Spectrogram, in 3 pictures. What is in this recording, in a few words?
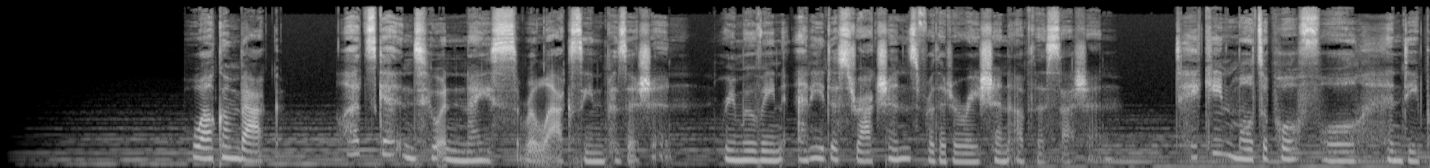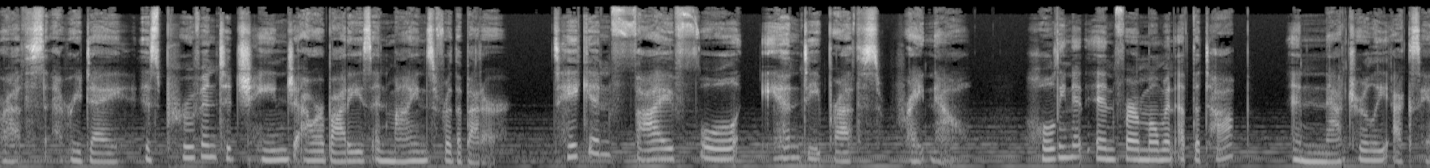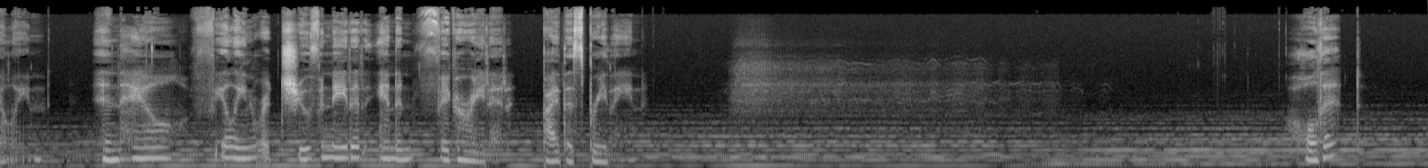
Meditation Self Improvement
